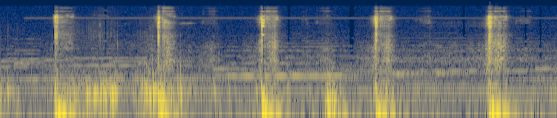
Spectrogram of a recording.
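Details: A bush-cricket (chicharra) recording played from a phone held to a microphone: harsh, jingling, rasping chirps about once a second, likened to spurred cowboys walking or sniggering laughter. A faint electronic hum and room tone sit underneath.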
